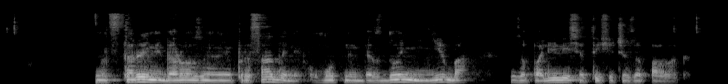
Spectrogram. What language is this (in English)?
Belarusian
